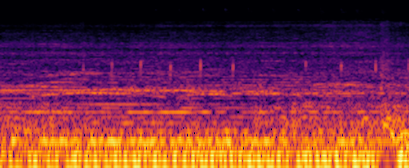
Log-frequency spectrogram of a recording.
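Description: Live heavy-metal band music with long held electric guitar tones over a steady low drone, and light ticks about three times a second.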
